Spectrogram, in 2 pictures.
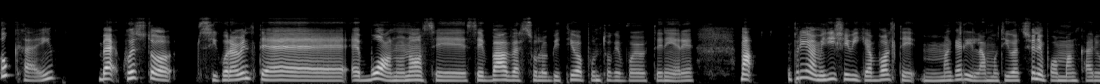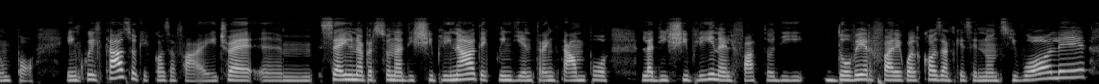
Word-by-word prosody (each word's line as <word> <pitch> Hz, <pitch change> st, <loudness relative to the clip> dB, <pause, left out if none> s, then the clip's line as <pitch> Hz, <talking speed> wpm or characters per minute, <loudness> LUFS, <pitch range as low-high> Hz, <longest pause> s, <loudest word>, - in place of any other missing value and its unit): Okay. 230 Hz, -, -1 dB, 0.4 s
Beh 260 Hz, +1 st, +6 dB
questo 295 Hz, +2 st, +3 dB, 0.2 s
sicuramente 215 Hz, +5 st, 0 dB
è 190 Hz, -3 st, +3 dB
è 195 Hz, 0 st, 0 dB
buono 190 Hz, -4 st, +3 dB
no. 205 Hz, +1 st, +3 dB
Se 180 Hz, -2 st, -3 dB
se 190 Hz, +1 st, -3 dB
va 205 Hz, +3 st, +6 dB
verso 195 Hz, 0 st, -4 dB
l'obiettivo 190 Hz, +3 st, -3 dB
appunto 195 Hz, -1 st, -7 dB
che 185 Hz, -, -6 dB
vuoi 180 Hz, 0 st, -6 dB
ottenere. 180 Hz, 0 st, -5 dB, 0.4 s
Ma, -, -, +5 dB, 0.3 s
prima 290 Hz, -4 st, +1 dB
mi 210 Hz, -, +1 dB
dicevi 235 Hz, -2 st, 0 dB
che 195 Hz, -, -3 dB
a -, -, +1 dB
volte, 205 Hz, -3 st, -2 dB
mhmm, 175 Hz, -1 st, -9 dB
magari 210 Hz, +4 st, -3 dB
la 170 Hz, -1 st, -3 dB
motivazione 185 Hz, +7 st, -2 dB
può 190 Hz, -2 st, -6 dB
mancare 180 Hz, 0 st, -5 dB
un 180 Hz, +1 st, -6 dB
po'. 170 Hz, -2 st, -11 dB, 0.3 s
In 195 Hz, 0 st, -2 dB
quel 225 Hz, 0 st, -3 dB
caso 285 Hz, -1 st, +6 dB
che 195 Hz, -4 st, -14 dB
cosa 190 Hz, 0 st, -6 dB
fai? 170 Hz, +1 st, -6 dB
Cioè, 185 Hz, -2 st, +3 dB
ehm, 175 Hz, 0 st, -7 dB
sei 225 Hz, -1 st, +3 dB
una 215 Hz, -2 st, +4 dB
persona 205 Hz, 0 st, 0 dB
disciplinata, 205 Hz, +5 st, +3 dB
e 195 Hz, -, -9 dB
quindi 200 Hz, -2 st, -3 dB
entra 190 Hz, 0 st, -3 dB
in 190 Hz, 0 st, -3 dB
campo 195 Hz, +2 st, 0 dB, 0.3 s
la 200 Hz, 0 st, +2 dB
disciplina, 200 Hz, +3 st, 0 dB
il 190 Hz, -2 st, -2 dB
fatto 190 Hz, +1 st, -3 dB
di 185 Hz, 0 st, -7 dB, 0.2 s
dover 205 Hz, +3 st, +2 dB
fare 200 Hz, 0 st, +2 dB
qualcosa 205 Hz, +2 st, 0 dB
anche 190 Hz, 0 st, -4 dB
se 190 Hz, -, -8 dB
non 180 Hz, 0 st, -3 dB
si 195 Hz, -, -9 dB
vuole, 290 Hz, -, +1 dB
195 Hz, 170 wpm, -23 LUFS, 180-215 Hz, 0.4 s, Beh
